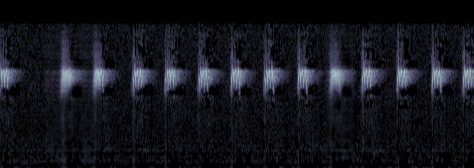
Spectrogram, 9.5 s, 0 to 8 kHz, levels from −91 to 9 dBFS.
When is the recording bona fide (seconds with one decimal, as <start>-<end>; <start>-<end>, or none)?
0.0-0.9; 2.0-6.5; 7.1-9.5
